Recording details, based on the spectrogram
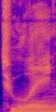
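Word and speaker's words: Tulane: Uh, went to college at Twolane University. Got to say it correctly. Two lane.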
